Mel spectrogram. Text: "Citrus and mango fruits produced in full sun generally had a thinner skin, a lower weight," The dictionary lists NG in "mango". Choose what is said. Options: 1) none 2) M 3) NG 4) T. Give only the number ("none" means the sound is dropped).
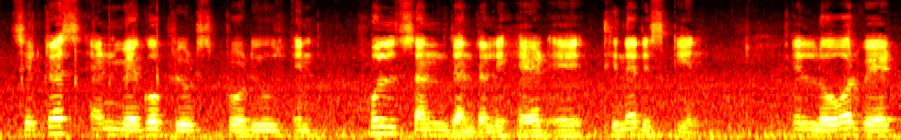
1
